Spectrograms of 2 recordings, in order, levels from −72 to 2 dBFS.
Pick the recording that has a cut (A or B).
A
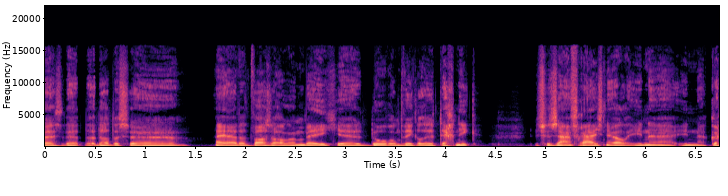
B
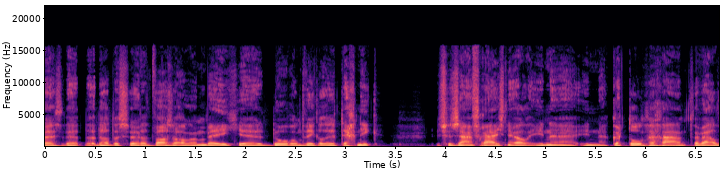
B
